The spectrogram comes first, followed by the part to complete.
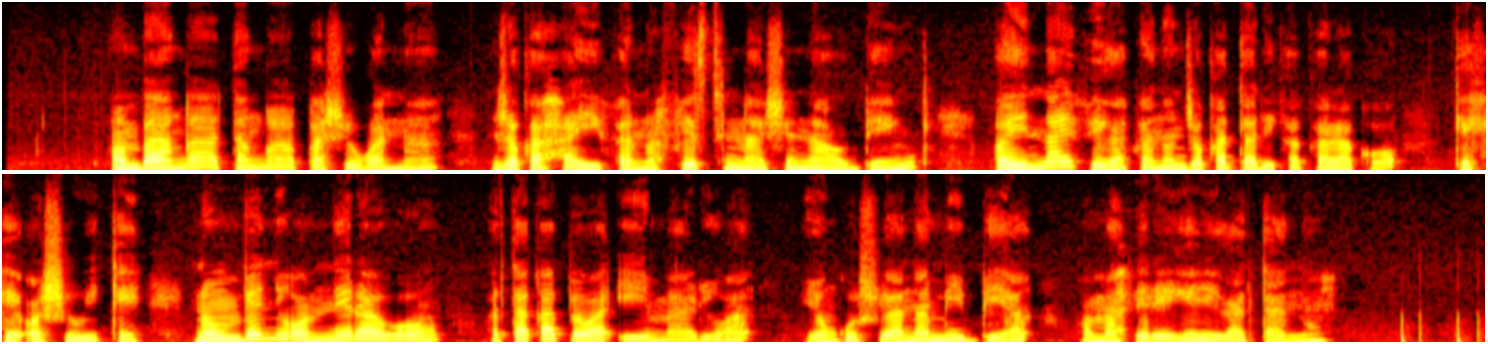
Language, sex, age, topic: Oshiwambo, female, 36-49, finance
